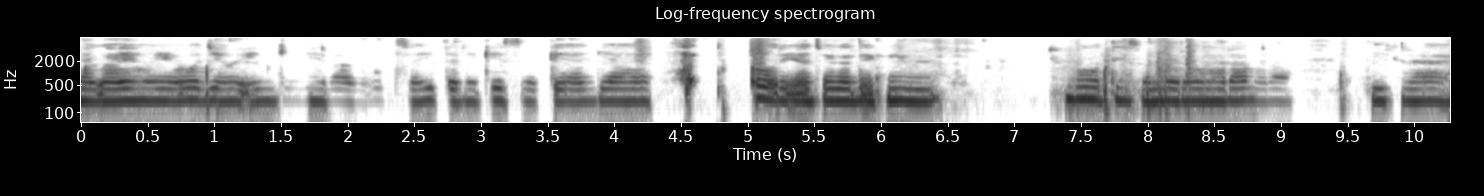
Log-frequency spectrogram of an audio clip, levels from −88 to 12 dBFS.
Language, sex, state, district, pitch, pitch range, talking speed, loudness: Hindi, female, Uttar Pradesh, Etah, 200 Hz, 195-205 Hz, 130 wpm, -18 LUFS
